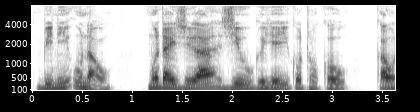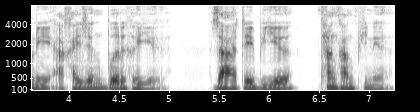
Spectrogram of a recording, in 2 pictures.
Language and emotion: Bodo, neutral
